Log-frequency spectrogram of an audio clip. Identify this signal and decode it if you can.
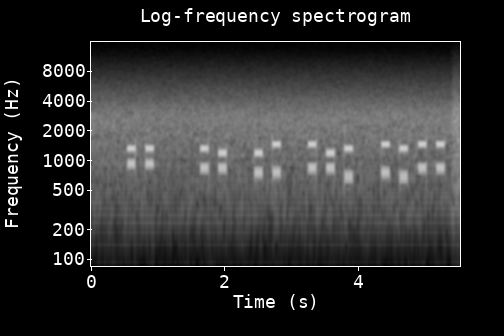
DTMF, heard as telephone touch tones, dialled by machine, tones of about 130 ms, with radio hiss and a squelch burst at the end. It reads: 00 87 46 972 6299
